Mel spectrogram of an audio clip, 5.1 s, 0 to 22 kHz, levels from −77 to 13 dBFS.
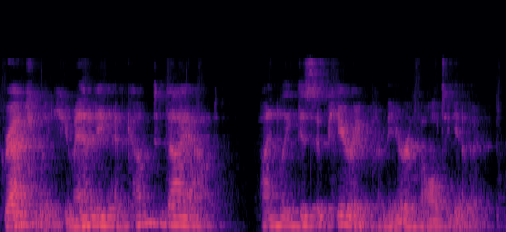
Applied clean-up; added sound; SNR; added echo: neural separator model SepFormer DNS4.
